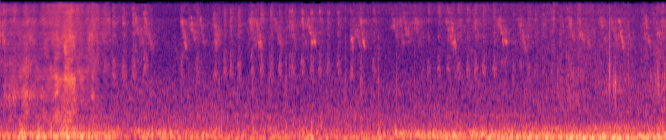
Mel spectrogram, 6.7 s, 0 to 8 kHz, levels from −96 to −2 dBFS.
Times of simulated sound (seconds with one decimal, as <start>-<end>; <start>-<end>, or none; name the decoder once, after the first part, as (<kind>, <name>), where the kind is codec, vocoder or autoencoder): 0.0-1.1 (vocoder, HiFi-GAN)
